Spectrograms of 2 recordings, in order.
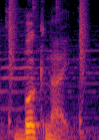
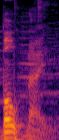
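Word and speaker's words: Bouknight: shout out to uh book night not book night but boat night i'm getting used to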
